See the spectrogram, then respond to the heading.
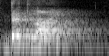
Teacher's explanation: we stress dead the first part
